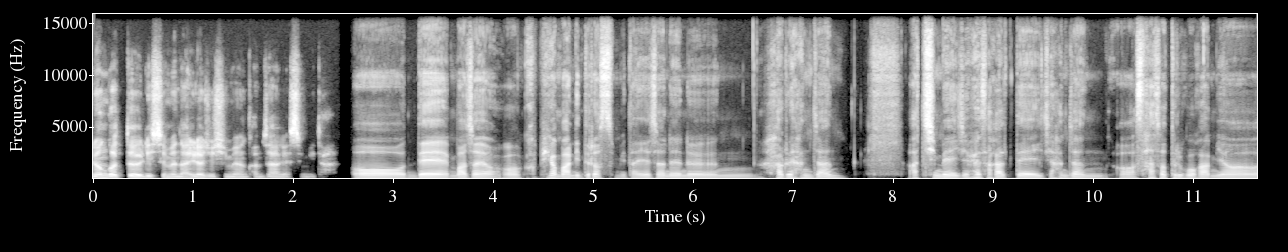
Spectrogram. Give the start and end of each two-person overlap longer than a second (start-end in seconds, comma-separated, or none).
none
